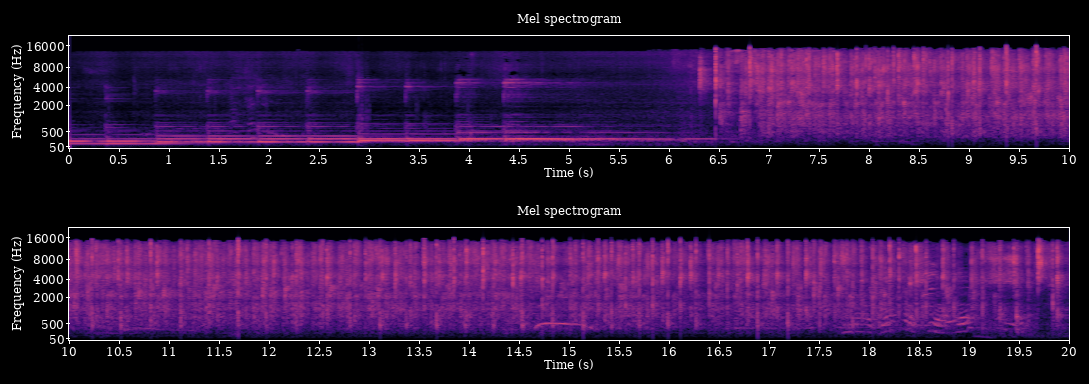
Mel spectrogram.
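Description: Slow music of held guitar chords changing about once a second, stopping about six seconds in. Then a small audience applauding, with children's voices rising through the clapping.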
